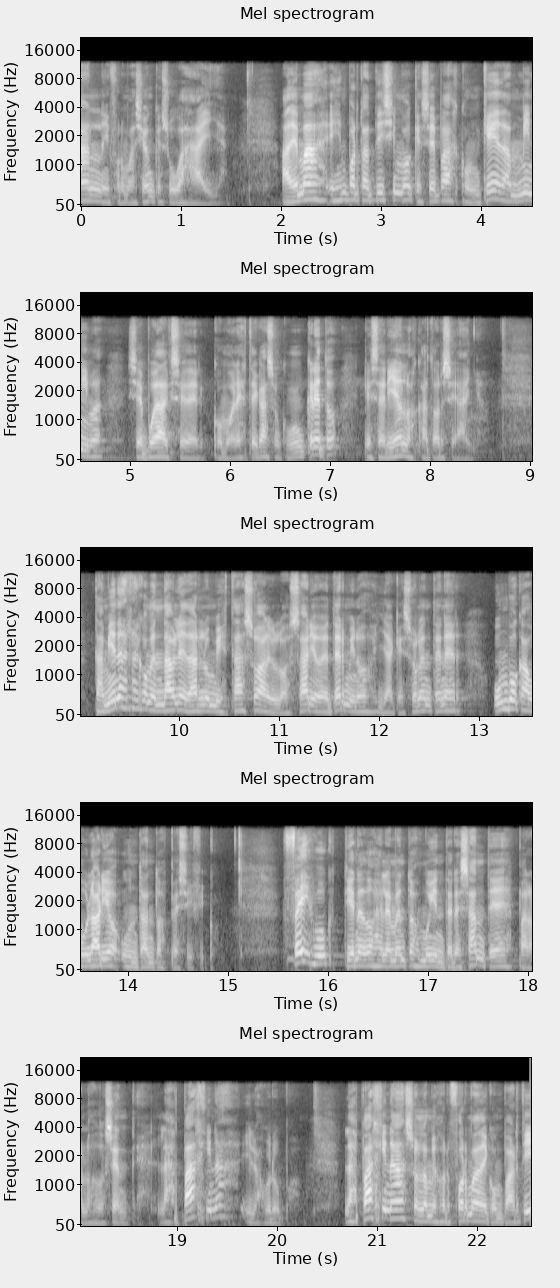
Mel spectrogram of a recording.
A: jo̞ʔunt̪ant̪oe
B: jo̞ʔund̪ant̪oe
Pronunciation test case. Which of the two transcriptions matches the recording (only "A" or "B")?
A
